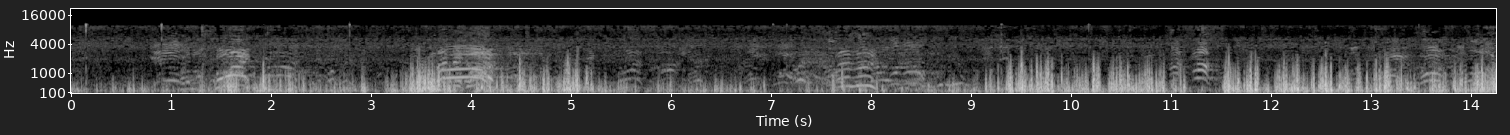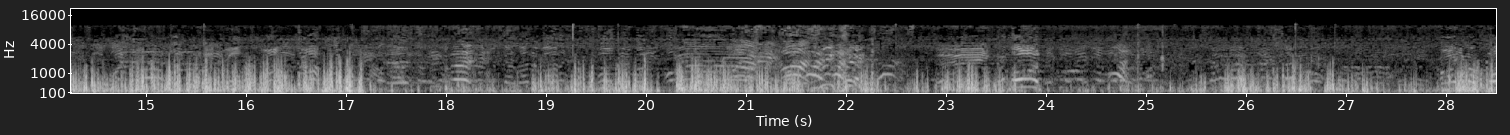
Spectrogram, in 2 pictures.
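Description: Young men shout and call to each other across an open outdoor field.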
